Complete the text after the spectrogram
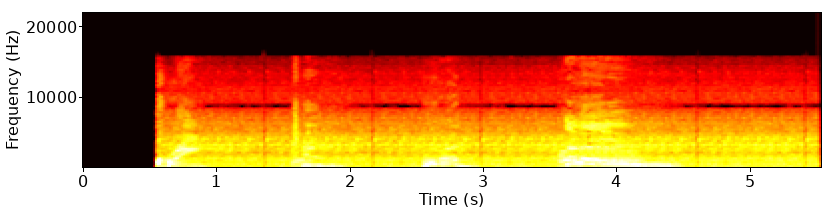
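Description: Cartoonish falling-pitch tones chime for a race countdown.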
